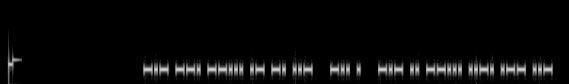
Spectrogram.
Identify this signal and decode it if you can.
Morse code, heard as a keyed tone, about 42 wpm, 700 Hz. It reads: KG7ANU DE KI7FWU
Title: USA Callsign DE Callsign - 6 Characters - 45wpm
